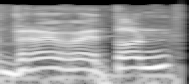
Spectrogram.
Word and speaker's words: Brereton: Y decían Brereton. Burton. Ah, ¿Sabes cómo lo pronuncian los ingleses? ¿Cómo se pronuncia realmente? Y la verdad no tiene ningún futuro. ¿ah? Es Brereton.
